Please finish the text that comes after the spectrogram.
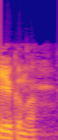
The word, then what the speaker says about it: Beukema: It's Beukema.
